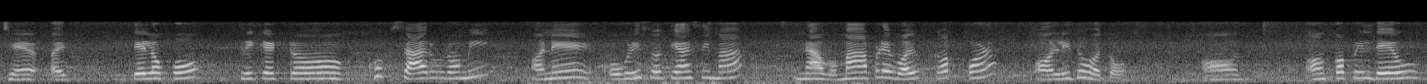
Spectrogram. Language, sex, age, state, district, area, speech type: Gujarati, female, 45-60, Gujarat, Junagadh, rural, spontaneous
